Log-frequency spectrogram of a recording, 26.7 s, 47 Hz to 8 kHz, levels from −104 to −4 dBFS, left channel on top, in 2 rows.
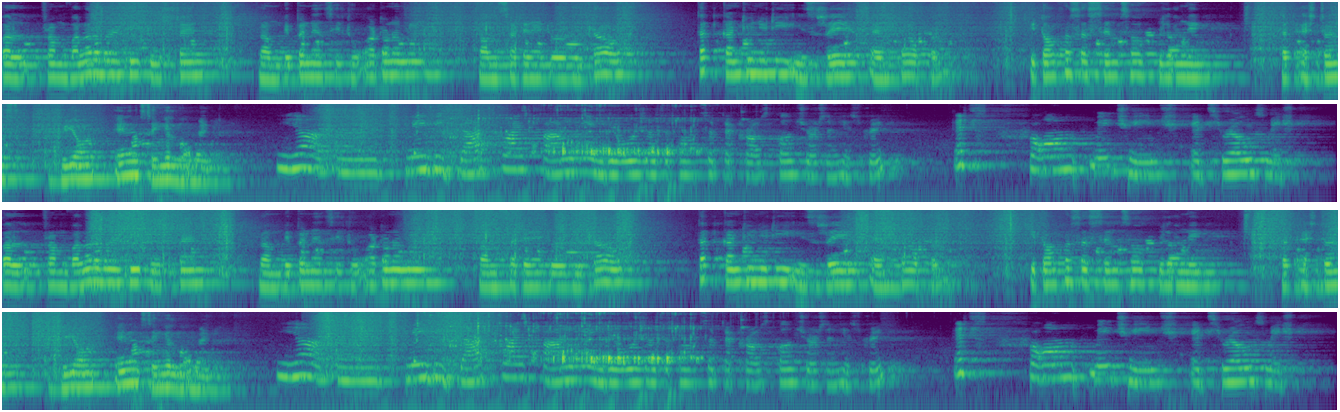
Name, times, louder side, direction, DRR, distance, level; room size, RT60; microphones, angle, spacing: voice 1, 0.0-2.1 2.6-4.3 4.8-6.3 7.0-9.5 10.3-12.1 12.8-13.5 13.8-15.5, equal, 55° left, 4 dB, 2.2 m, -31 dB
sound 1, 0.8-2.4 4.0-6.5 8.4-10.7 12.4-14.5 16.4-18.4, right 6 dB, 55° right, 1.5 m, -40 dB
voice 2, 16.1-22.2 22.9-26.3, left 1 dB, ahead, 1 dB, 1.4 m, -36 dB
Liquid, 16.3-16.4 16.9-17.0 17.2-20.4 20.8-20.9, right 5 dB, 85° right, 1.1 m, -34 dB
25.5 x 21.5 x 9.1 m, 1.3 s
head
